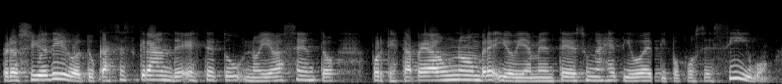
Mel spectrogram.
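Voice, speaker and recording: A woman from Latin America teaching a Spanish grammar lesson, explaining slowly and stressing her example sentences. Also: on the low side, fairly even intonation. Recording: dull lo-fi sound.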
